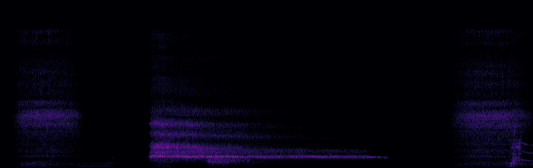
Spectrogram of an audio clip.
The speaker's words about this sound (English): we're just going to do three deep cleansing breaths in through the nose, out through the mouth. Forcing the air out, forcing the air in.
